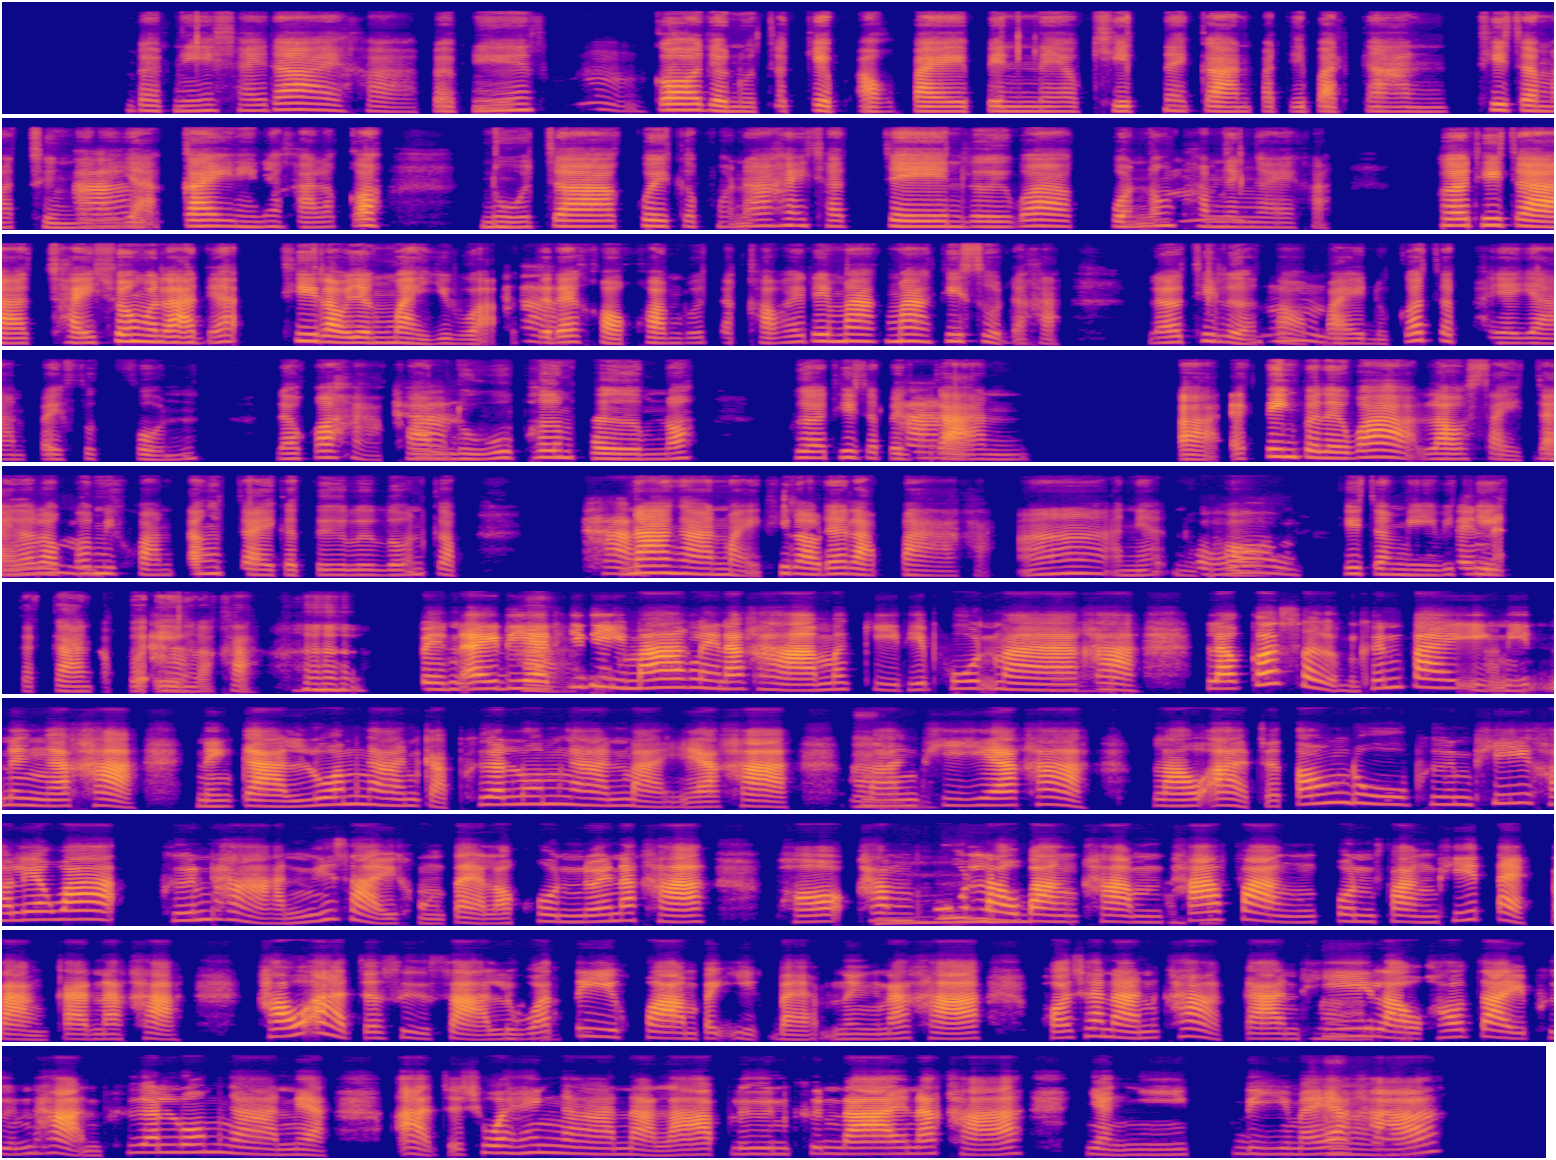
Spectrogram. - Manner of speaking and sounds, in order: tapping; other background noise; in English: "แอกติง"; chuckle
- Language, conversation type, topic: Thai, advice, เมื่อคุณได้เลื่อนตำแหน่งหรือเปลี่ยนหน้าที่ คุณควรรับมือกับความรับผิดชอบใหม่อย่างไร?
